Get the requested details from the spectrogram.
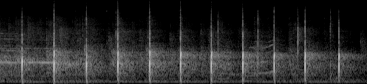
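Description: Applause at a show as a young performer is introduced: about a dozen sharp, evenly spaced claps in a steady rhythm, loud and crisp over a faint, low background hum.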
